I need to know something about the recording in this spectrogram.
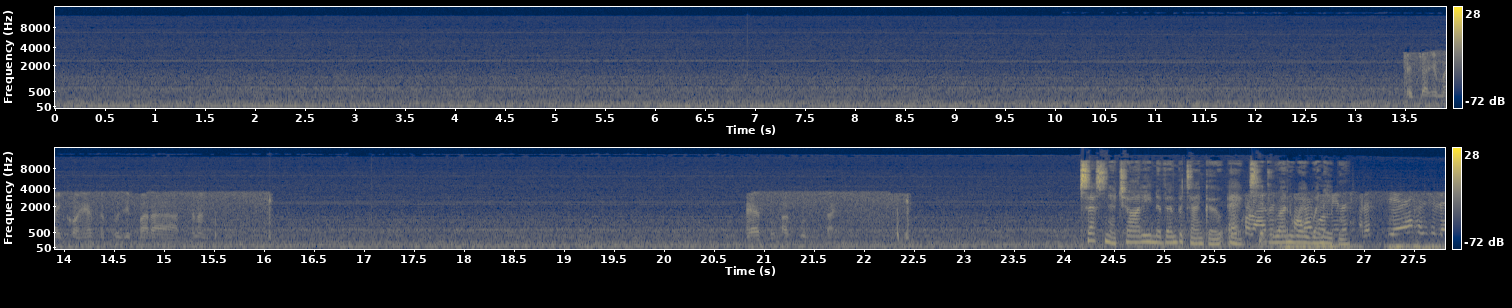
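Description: A light aircraft's propeller engine drones steadily.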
